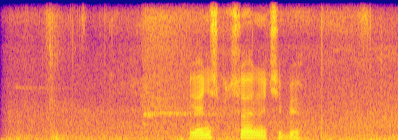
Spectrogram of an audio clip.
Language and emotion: Russian, sad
